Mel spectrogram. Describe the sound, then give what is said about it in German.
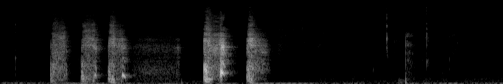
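Several harsh coughs come in two quick bursts, three rapid ones then two more, followed by faint clicks and quiet mouth noises. No one speaks. “Ich muss kurz husten.”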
